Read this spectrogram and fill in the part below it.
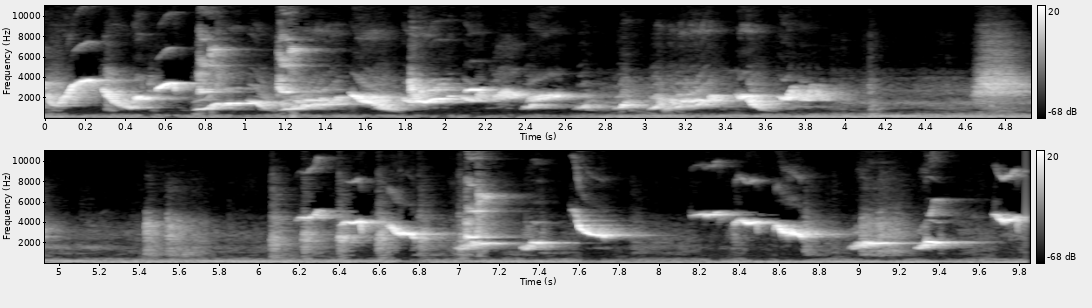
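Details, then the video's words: White-rumped shama fighting song used as a lure: loud, rich warbled phrases with rapid up-and-down slurred notes, then sharper high chips and whistles in quick irregular bursts, faint low hum behind. "Murai batu tarung pancing bunyi burung macet"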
